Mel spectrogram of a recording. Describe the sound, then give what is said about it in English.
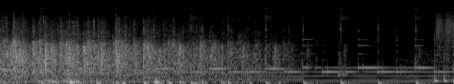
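An audience breaks into sustained applause, a dense wash of clapping that stays strong before tapering off slightly toward the end, with faint tonal hum underneath as it fades. “How about we'll a big round of applause for Nikki, Allie, and Allie?”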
